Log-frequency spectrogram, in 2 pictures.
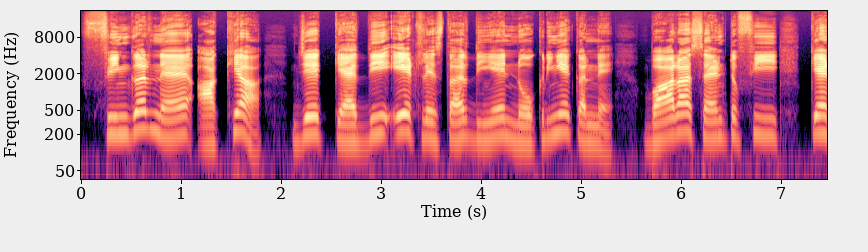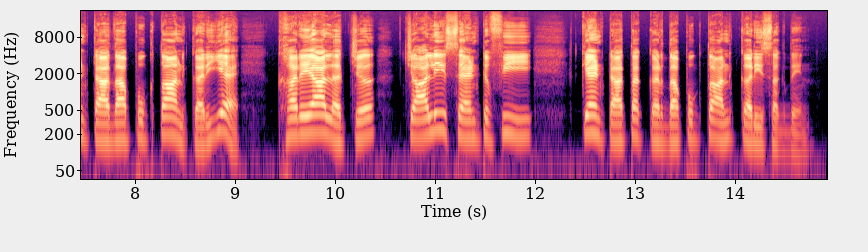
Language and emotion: Dogri, neutral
